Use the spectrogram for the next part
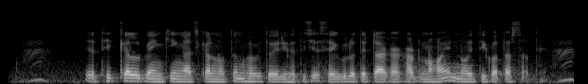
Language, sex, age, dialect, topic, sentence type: Bengali, male, 25-30, Western, banking, statement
